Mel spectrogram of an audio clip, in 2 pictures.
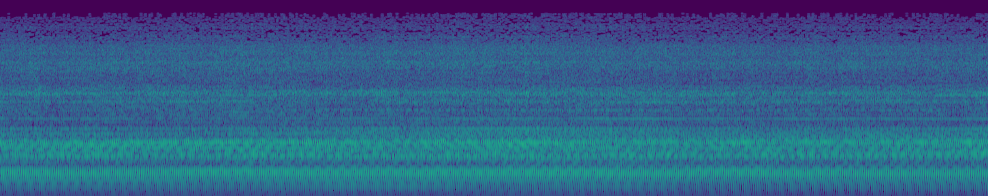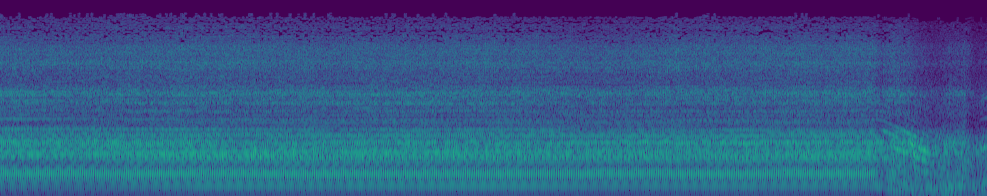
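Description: Car engine held at steady high revs during a burnout, spinning the tyres. Near the end the revs fall away sharply.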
